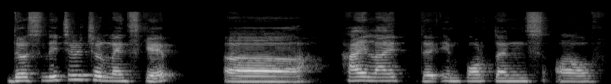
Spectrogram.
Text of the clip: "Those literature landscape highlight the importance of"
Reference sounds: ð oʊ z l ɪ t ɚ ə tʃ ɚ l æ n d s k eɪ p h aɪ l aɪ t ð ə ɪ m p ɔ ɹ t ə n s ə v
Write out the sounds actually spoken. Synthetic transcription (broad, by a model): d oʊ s l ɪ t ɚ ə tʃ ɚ l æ n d s k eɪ p h aɪ l aɪ t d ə ɪ m p ɔ ɹ t ə n s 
